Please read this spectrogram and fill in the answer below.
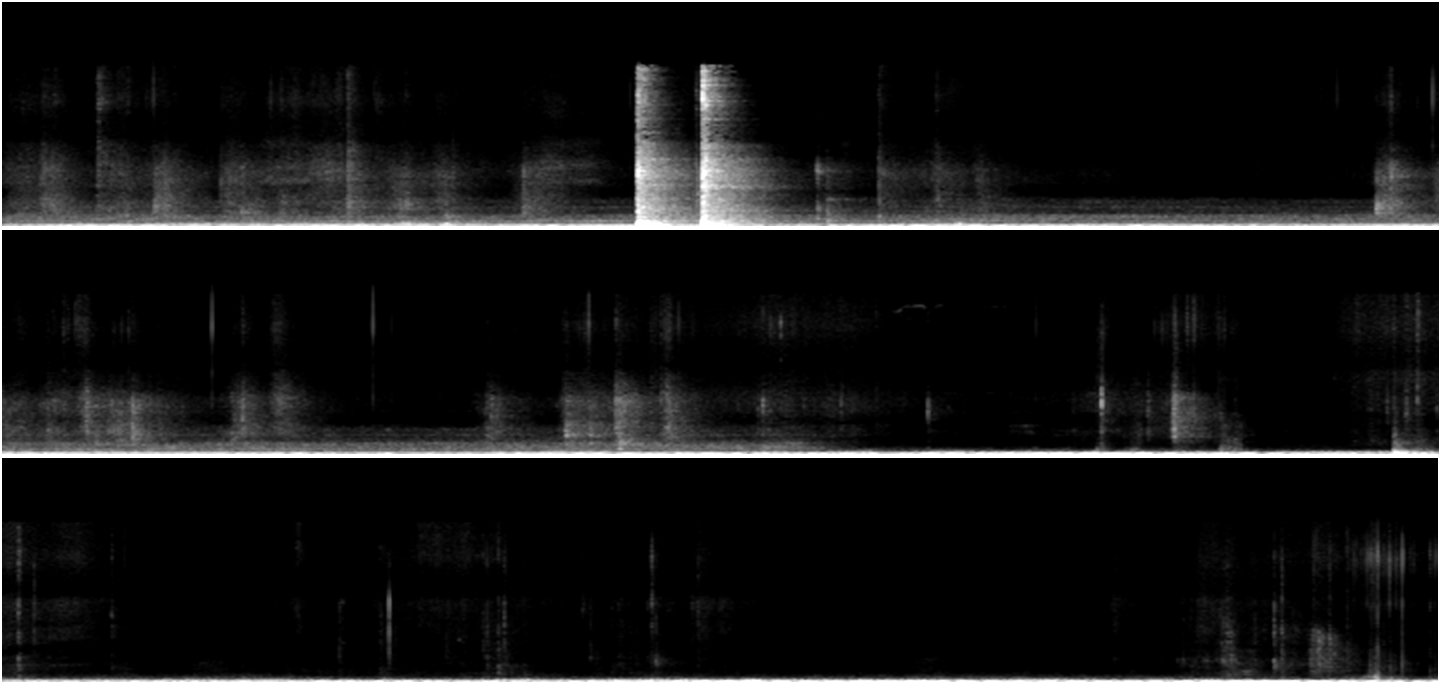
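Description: Steady low rumble of restroom room noise with camera-handling rustle, broken about five seconds in by two sharp knocks in quick succession.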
